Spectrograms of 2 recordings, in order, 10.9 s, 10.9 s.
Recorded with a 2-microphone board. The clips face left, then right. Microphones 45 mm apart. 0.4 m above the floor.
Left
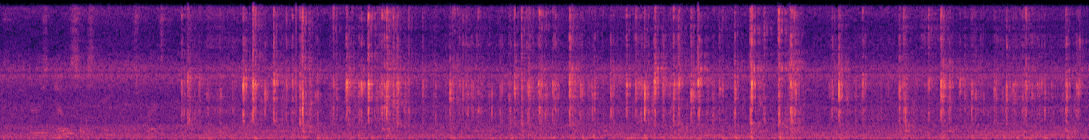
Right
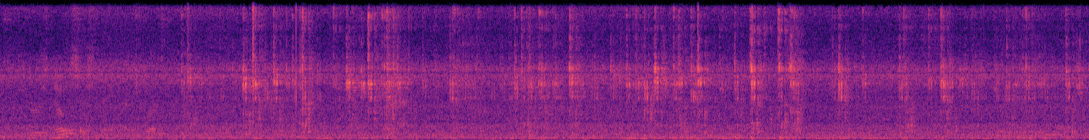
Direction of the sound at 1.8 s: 60° left (ahead or behind).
